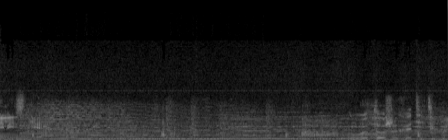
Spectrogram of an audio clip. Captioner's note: upbeat music; click of heels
